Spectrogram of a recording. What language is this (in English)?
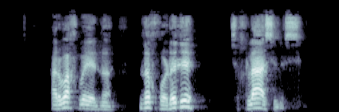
Pashto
